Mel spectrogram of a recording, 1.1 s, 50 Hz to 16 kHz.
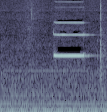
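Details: Single high steady electronic beep about a third of a second from an LG102P portable oxygen concentrator in pulse-flow mode when no breath is detected for over 60 seconds, yellow light flashing; oxygen concentrator no-breath alarm.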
